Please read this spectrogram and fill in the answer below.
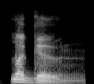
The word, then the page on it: lagoon: British English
